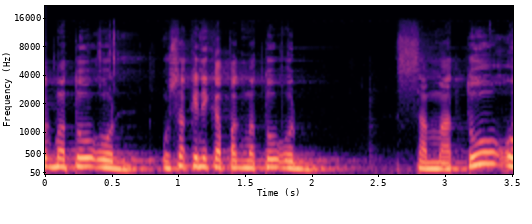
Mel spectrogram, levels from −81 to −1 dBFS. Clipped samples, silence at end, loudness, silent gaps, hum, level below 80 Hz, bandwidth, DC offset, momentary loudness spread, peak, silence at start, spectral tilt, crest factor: under 0.1%; 0 s; -18 LUFS; none; none; -52 dBFS; 13.5 kHz; under 0.1%; 8 LU; -2 dBFS; 0 s; -7.5 dB/octave; 16 dB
